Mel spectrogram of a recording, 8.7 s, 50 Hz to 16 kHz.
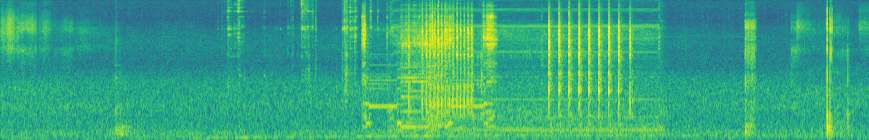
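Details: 2011 Suzuki GSX-R 600 with an aftermarket exhaust, key on and engine off: a quick burst of sharp clicks from a blocked exhaust servo, which also caused an FI light, code C28 and loss of power; fixed by servicing the servo.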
